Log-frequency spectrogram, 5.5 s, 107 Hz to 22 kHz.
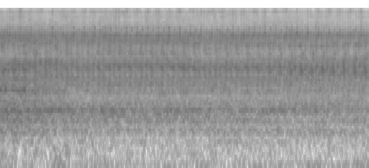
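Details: Cadillac XT4 at idle: sharp, fairly regular ticking knock, about three a second, over a bright idle; engine knock of unclear origin.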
